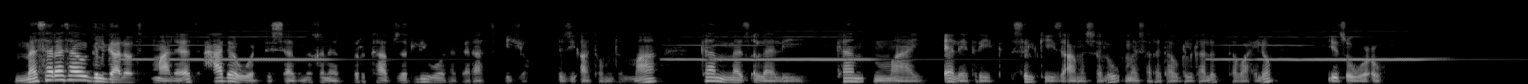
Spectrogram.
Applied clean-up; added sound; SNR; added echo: classical method log-MMSE.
